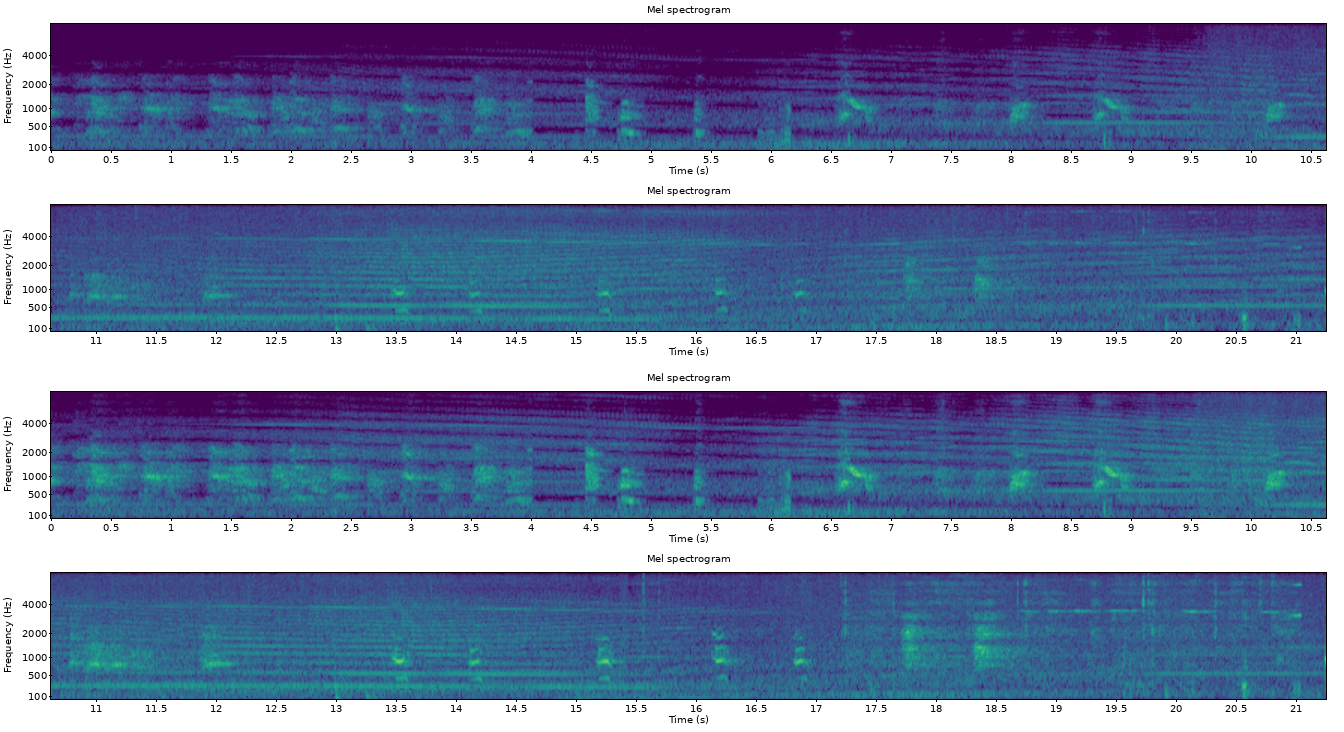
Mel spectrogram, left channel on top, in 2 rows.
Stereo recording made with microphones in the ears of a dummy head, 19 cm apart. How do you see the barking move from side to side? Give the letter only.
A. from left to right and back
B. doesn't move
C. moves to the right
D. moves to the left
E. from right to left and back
B.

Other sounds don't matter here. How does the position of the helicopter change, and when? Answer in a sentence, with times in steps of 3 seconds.
In this clip you hear the helicopter on the right from 0 s, in the centre from 12 s and on the left from 15 s.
